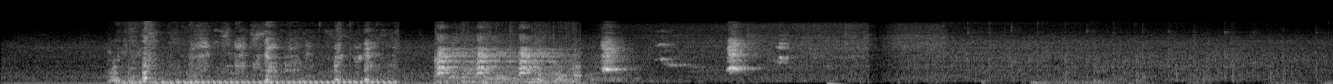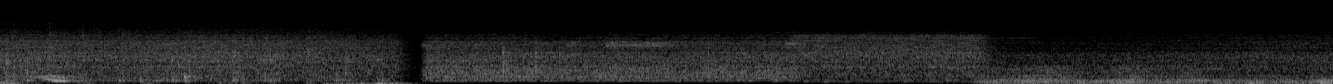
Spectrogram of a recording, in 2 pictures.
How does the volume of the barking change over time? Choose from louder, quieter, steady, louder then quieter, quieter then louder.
louder.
